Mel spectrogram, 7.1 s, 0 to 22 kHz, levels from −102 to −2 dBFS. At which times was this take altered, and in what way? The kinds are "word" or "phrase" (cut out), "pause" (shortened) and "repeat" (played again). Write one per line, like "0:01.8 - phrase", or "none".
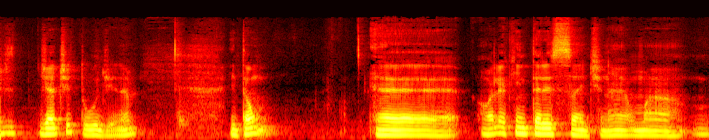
0:04.7 - pause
